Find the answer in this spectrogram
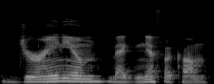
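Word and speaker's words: Geranium × magnificum: between two species so whenever you see a plant name with an x there so you don't really pronounce the x so it's geranium magnificum the x means that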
